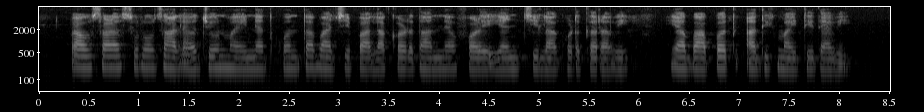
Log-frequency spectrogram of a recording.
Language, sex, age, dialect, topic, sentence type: Marathi, female, 18-24, Northern Konkan, agriculture, question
